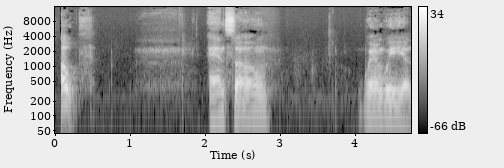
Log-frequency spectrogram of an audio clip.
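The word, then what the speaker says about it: אות: And in the Hebrew it means or the in Hebrew the word is pronounced oath.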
